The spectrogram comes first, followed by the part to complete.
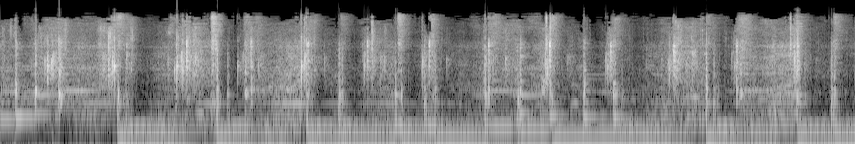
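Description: Marching band playing: percussion hits on a quick steady beat over a held low bass line that comes in about a second in.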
